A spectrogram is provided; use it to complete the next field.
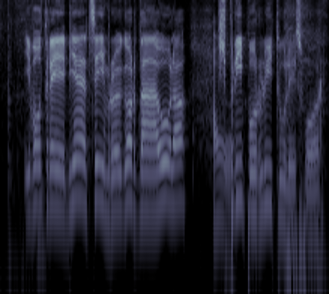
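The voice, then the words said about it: Put-on Québécois French accent. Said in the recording (French): “On a un Québécois, là ... accent”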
